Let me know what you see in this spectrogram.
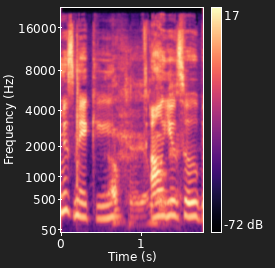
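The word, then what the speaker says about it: Mikki: you spell that pronounced like mickey mouse spell m-i-k-k-i am i okay i'ma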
